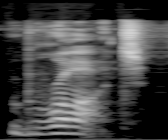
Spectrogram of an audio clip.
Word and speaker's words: brought: to explain here that we pronounce a certain series of words that end in o u g h t like the word brought. We pronounce it brought. There are other words that rhyme. Bought, thought, sought.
